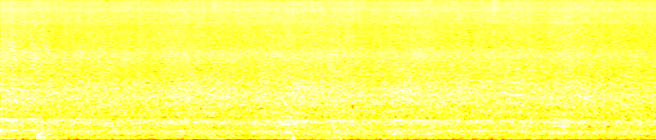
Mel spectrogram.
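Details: Bees in a small nature garden in Crookes: even, dense buzzing hum with steady harmonic bands, many wings droning together without pause, level and calm throughout.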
